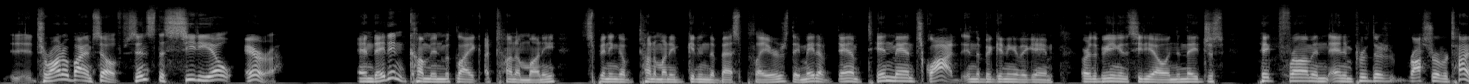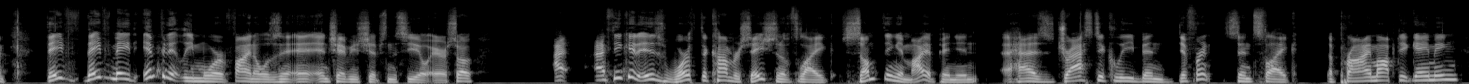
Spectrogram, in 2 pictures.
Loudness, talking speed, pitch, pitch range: -22 LUFS, 200 wpm, 135 Hz, 120-165 Hz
